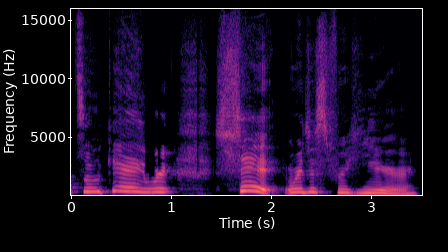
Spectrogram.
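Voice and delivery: high, teary and laughing comfort; tearful comfort. Real, not acted. Comforting the crying interviewer while tearing up and laughing. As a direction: soothe her while choking up yourself.

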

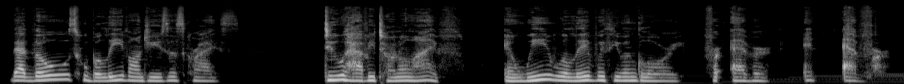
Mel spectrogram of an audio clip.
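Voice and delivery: usual speaking voice

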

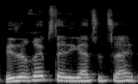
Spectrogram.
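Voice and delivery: high, mock-scandalised complaint; mock indignant. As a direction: sound scandalised by the cartoon. Both mock the cartoon.

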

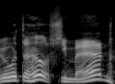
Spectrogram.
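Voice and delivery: blustering question, then dopey grunting; Adam Baldwin. Retold or imitated. Host imitating an actor who isn't acting, mock macho bluster. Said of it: "Adam Baldwin is really just like".

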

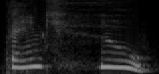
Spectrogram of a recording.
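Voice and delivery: put-on high, breathy child's voice; little ghost girl. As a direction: speak as a small, shy ghost girl.

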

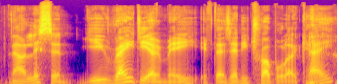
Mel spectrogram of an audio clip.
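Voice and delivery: brief him like a worried sergeant; fatherly officer voice. Pretend. Playing officer sending soldier out.

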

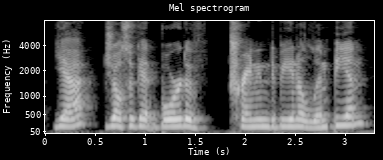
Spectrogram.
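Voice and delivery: high, loud, sarcastic questioning; scolding dad. Acted. Acted father scolding his son.

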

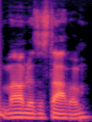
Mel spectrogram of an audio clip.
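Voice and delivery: ordinary talk, nothing marked

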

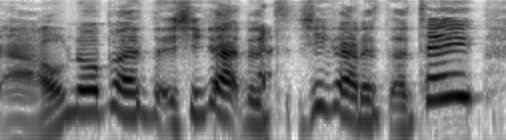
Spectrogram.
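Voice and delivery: high-pitched mimicry, breaking into laughter; mock your friend's clueless answer, cracking up; laughing, squeaky retelling; mocking imitation of friend. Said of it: "and you're like".

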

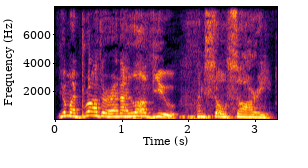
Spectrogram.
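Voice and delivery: high, overwrought declaration of love; mock emotional. Co-host voicing Roddy to his brother, mock emotional. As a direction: pour out a hammed-up apology. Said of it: "It's very emotional".

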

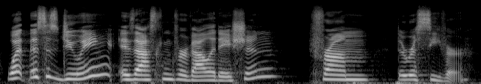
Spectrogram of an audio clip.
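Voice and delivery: ordinary talk, nothing marked

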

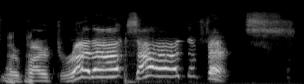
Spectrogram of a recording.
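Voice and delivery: megaphone announcement. Acted.

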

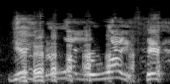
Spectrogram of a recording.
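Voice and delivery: high, laughing mock agreement; high giddy "you're right, man"; amused agreement. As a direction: play your own delighted reply with a laugh. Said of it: "And I'm like".

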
